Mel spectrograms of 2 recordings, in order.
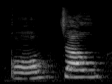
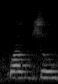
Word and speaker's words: Guangzhou: Guangzhou, Guangzhou. You say gong like so. Go like go.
